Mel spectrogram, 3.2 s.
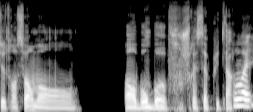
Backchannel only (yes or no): no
